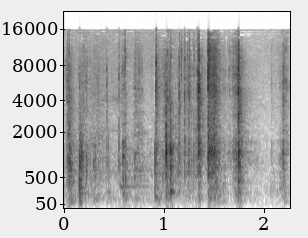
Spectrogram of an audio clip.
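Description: Plastic toy packaging crinkling and crackling as it is pried open, with a string of sharp clicks and snaps as its plastic clips are worked off.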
